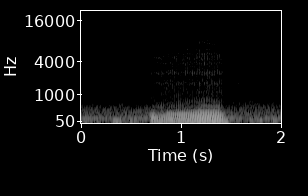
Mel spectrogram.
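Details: Sleeping foster rescue dog gives a single low, fluttering snore on the in-breath in a quiet room; ordinary canine snoring, recorded Dec 13 2022.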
